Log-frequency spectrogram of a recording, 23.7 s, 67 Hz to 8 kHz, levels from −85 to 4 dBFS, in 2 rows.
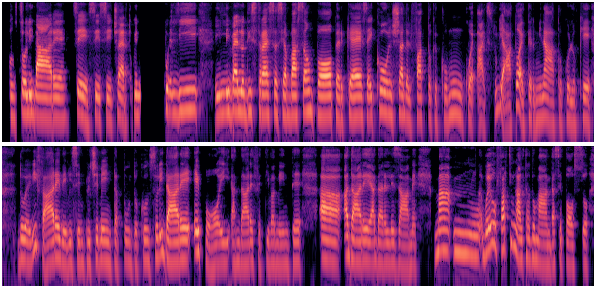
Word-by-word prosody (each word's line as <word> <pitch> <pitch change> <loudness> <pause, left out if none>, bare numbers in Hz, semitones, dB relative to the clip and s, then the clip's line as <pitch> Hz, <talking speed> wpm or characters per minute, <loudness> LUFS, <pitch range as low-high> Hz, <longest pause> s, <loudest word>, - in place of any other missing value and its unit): Consolidare. 155 -3 +4
Sì, 160 -3 0
sì, 155 +3 -2
sì, 150 -2 -3
certo. 145 - -1
Quindi 165 -1 -1 0.4
quel 180 -4 0
lì 195 +1 -2 0.3
il 165 +2 -1
livello 185 0 +6
di 185 +2 -4
stress 175 -2 +3
si 170 0 0
abbassa 165 +3 +4
un 190 -1 -1
po', 165 -2 +7
perché 160 0 +3
sei 160 0 -3
conscia 175 -2 0
del 155 -4 -6
fatto 150 +2 -3
che, 140 -1 -14
comunque, 165 +2 -6
hai - - -3
studiato, 245 - -3
hai - - +2
terminato 140 -3 -4
quello 135 -3 -8
che 145 +1 -4 0.4
dovevi 165 - -2
fare. 170 - +1
Devi 145 -1 -5
semplicemente, 150 +1 -5
appunto, 140 0 -12
consolidare 160 0 +2
e 215 0 +3
poi 140 0 -6
andare 145 0 -5
effettivamente 145 +1 -10 0.4
a 160 -3 +5
a 185 0 +2
dare 155 -3 +1
a 145 - -1
dare 145 -2 -5
l'esame. 135 -2 -6 0.3
Ma, 225 +3 +2
mhmm, 205 -3 -4
volevo 250 +6 +2
farti 240 +5 0
un'altra 170 -9 -1
domanda, 140 -4 -4
se 140 - -9
posso: 140 -1 -6
155 Hz, 135 wpm, -21 LUFS, 145-175 Hz, 0.4 s, po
